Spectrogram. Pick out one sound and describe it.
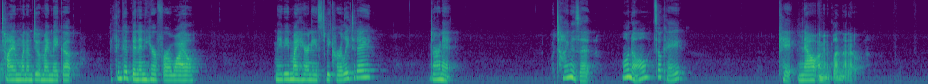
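A middle-aged woman talks calmly and close to a microphone, in short phrases with pauses.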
